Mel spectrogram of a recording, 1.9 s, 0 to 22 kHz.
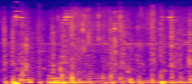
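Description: Horse hooves clip-clop at a walking pace in Red Dead Redemption 2, a close, uneven series of soft thuds with low game ambience underneath.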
